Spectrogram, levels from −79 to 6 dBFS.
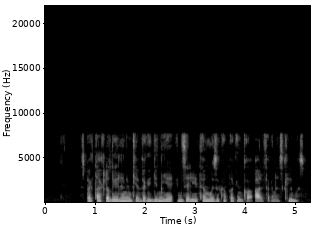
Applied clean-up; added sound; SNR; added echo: none; none; none; none.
